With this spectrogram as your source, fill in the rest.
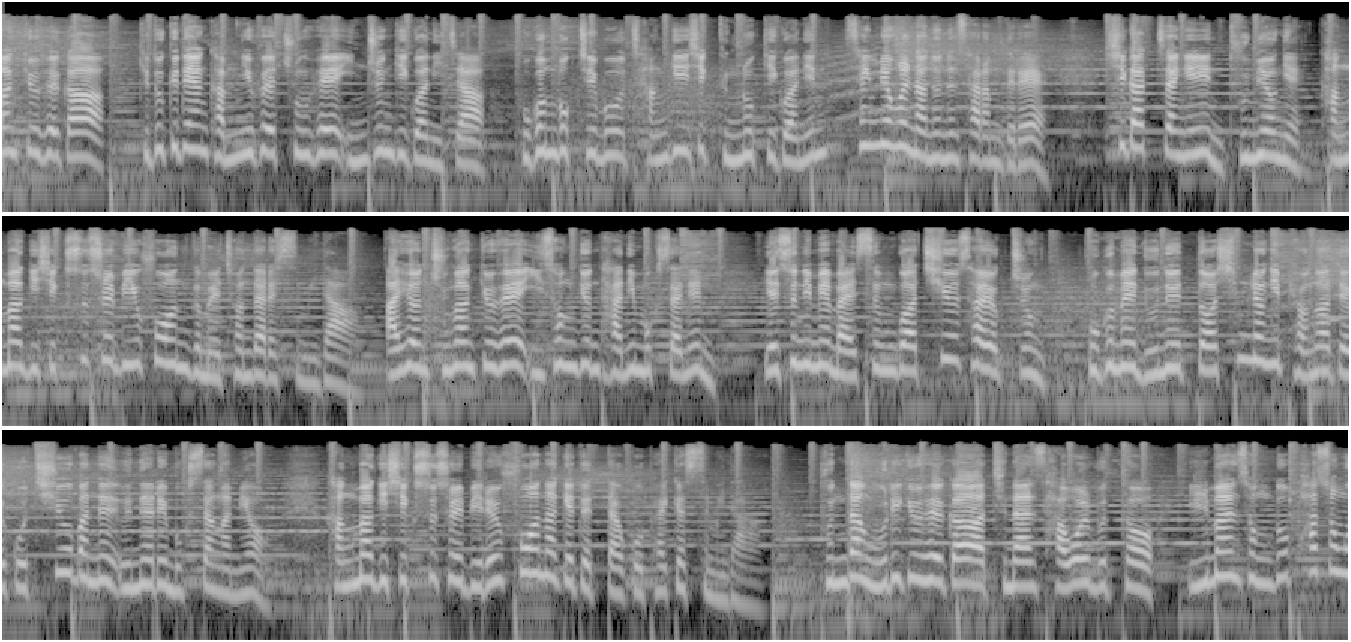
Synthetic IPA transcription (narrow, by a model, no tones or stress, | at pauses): uŋank͈joɦwe̞ɡakidokʰjode̞ɦankamɲiɸwe̞t͡ɕʰuŋɸwe̞ind͡ʑunɡiɡwaɲid͡ʑa | poɡʌnbok̚t͡ɕ͈imut͡ɕaŋɡiɕʰik̚tɯŋnok͈̚iɡwaɲinsʰe̞ŋmjʌŋɯɭnanonɯnsʰaɾamdɯɾe̞ | ɕʰiɡak̚t͡ɕ͈aŋeintumjʌŋe̞kaŋmaɡiɕʰik̚s͈ʰusʰuɭbiɸuʌnɡɯmɯɭt͡ɕʌndaɾɦe̞s͈ɯmɲidaaɦjʌnt͡ɕuŋank͈joɸwe̞isʰʌŋɡjuntaɲimok̚s͈anɯn | je̞sʰuɲime̞maɭs͈ɯmɡwat͡ɕʰijusʰajok̚t͡ɕ͈uŋ | poɡɯme̞nunɯɭt͈ʌɕʰimɲʌŋipjʌnɦwadwe̞ɡot͡ɕʰijubanːɯnɯne̞ɾɯɭmuk̚s͈aŋɦamjʌ | kaŋmaɡiɕʰik̚s͈ʰusʰuɭbiɾɯɭɸuʌnɦaɡe̞dwe̞t̚t͈aɡopaɭkʰjʌs͈ɯmɲida | pundaŋuɾiɡjoɦe̞ɡat͡ɕinansʰawʌɭbutʰʌ | iɭmansʰʌŋdopʰasʰoŋ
